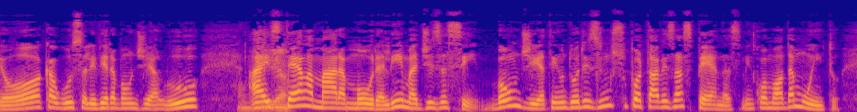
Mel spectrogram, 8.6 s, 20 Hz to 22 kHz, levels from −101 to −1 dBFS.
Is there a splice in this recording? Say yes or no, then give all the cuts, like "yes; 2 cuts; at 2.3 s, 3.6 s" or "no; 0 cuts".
no; 0 cuts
